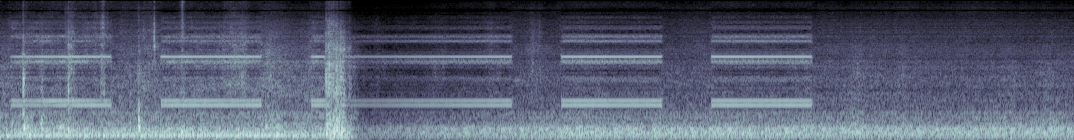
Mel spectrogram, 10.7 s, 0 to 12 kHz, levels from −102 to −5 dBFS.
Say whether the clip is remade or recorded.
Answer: remade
